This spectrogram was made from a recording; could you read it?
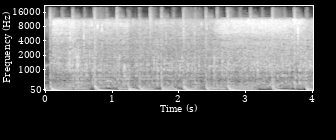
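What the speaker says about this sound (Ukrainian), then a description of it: "Даю шматочки курки та залишаю кипіти." Chicken pieces coated in flour sizzling and crackling steadily in hot oil, a continuous frying hiss with popping, close and fairly loud, no talking.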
